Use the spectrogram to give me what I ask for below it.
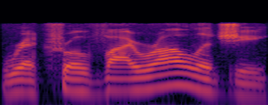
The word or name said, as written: retrovirology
